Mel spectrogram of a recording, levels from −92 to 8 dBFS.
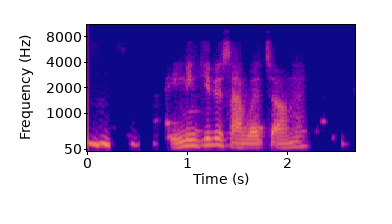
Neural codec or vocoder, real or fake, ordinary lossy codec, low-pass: codec, 16 kHz, 0.5 kbps, X-Codec, HuBERT features, trained on balanced general audio; fake; Opus, 24 kbps; 7.2 kHz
